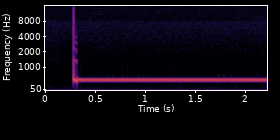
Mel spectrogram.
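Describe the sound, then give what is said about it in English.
A steady, unbroken telephone dial tone of an outgoing call starts abruptly after a brief click and holds at an even, moderate level for about two seconds before cutting off. No voices are present. “Let's get her on the phone.”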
